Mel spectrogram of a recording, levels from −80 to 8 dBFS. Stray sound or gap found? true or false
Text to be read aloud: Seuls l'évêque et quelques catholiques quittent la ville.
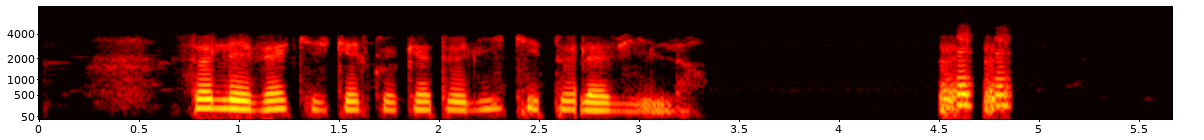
true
